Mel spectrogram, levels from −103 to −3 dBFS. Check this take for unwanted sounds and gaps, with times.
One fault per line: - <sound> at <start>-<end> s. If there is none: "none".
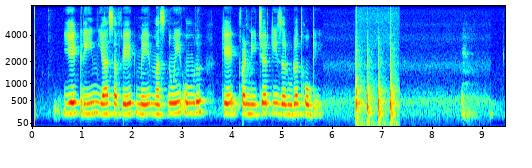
- thud at 6.4-7.4 s
- cough at 8.6-9.0 s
